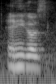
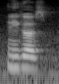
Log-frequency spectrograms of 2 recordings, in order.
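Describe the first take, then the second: No difference in how they are said.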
